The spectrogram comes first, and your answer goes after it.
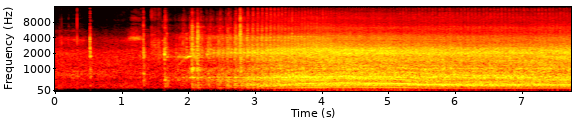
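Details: Old Rover Turbothrust mower made in Brisbane, Australia, started at full throttle on flat ground: a few clicks, then it catches and climbs to a smooth, steady high buzz like a leaf blower; runs well, normal running.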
